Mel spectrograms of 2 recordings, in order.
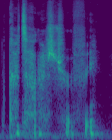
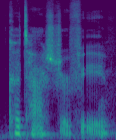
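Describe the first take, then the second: First: Whispered echo. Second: Catastrophe said slowly and drawn out, each syllable weighed; drawn-out stress. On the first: Echoing her own word to viewers, whispered. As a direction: repeat Catastrophe as a hushed whisper to yourself. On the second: Telling viewers about her twenties, slow stressed catastrophe. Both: Shown as a demonstration.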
